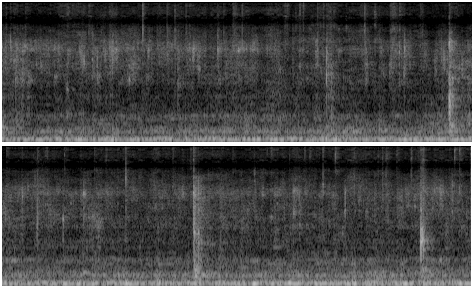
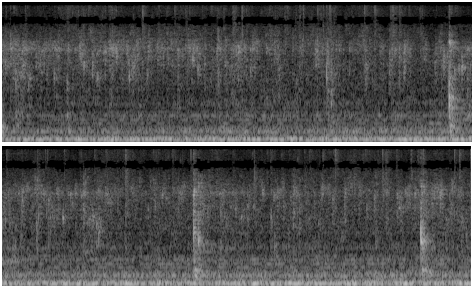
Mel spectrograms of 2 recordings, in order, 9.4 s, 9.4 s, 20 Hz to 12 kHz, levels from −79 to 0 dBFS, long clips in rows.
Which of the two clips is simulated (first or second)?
first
